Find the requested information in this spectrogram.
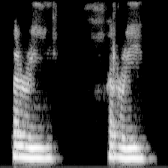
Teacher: Обрати внимание, как слово three произносится. У меня язык между передними зубами и нижними зажат.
